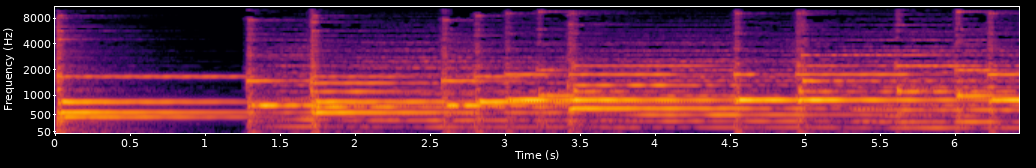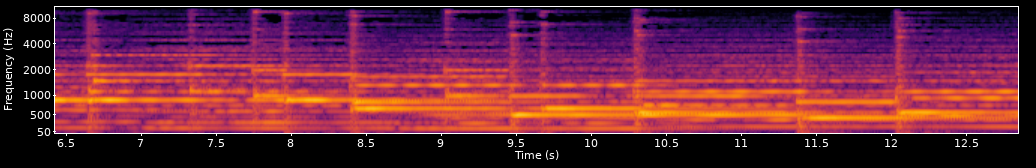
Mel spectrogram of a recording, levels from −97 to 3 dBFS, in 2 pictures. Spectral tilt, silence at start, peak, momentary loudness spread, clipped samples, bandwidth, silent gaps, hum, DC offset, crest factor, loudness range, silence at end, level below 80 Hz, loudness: -4.5 dB/octave; 0 s; -6 dBFS; 7 LU; under 0.1%; 10.5 kHz; none; none; under 0.1%; 14 dB; 2 LU; 0 s; -56 dBFS; -21 LUFS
